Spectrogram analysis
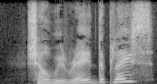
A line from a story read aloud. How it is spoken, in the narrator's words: Hans said eagerly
